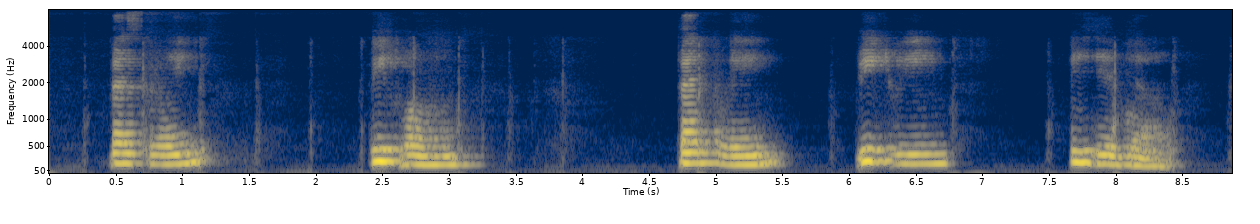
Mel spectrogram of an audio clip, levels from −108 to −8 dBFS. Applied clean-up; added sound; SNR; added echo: neural mask model DeepFilterNet 3.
